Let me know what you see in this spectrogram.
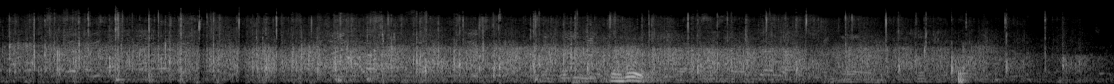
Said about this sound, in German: Die nächste Rednerin in dieser Debatte ist Dunja Kreiser, SPD-Fraktion. Applaus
